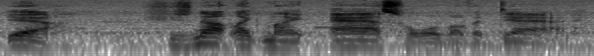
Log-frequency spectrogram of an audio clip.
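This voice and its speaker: A man's voice: fairly low pitch, moderate pace, a little hiss or hum, lightly acted, poor audio. An actor voicing a young male demon noble in a game, blunt and swearing casually, full of guilt and rebellion. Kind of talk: game voice acting.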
